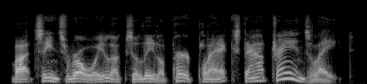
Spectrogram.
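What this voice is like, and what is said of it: Broad regional accent, character voice. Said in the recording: “in a broad mage's accent”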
